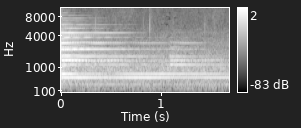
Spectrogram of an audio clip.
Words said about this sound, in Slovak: Hodiny odbili 9 a Bob nikde.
